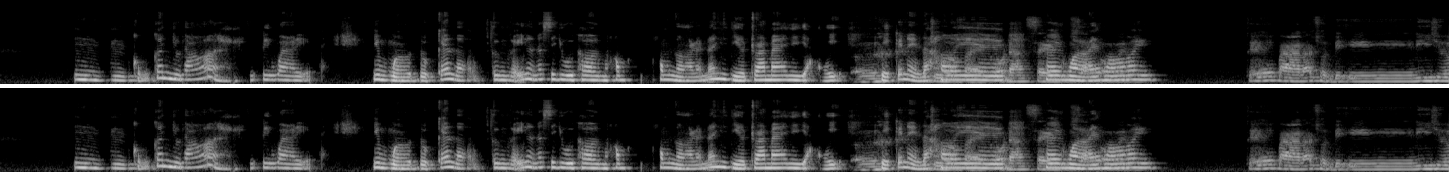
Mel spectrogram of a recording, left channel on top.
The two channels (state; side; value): identical; both; correlation 1.00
